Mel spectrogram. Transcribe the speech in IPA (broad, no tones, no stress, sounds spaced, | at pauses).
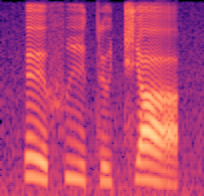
e f i t ʉ t͡ɕ a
